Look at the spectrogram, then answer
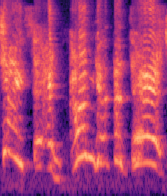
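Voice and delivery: acted, shrill, very high-pitched scream. Recounting a windstorm during a shower, calling for the tent, retelling a scream. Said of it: "I'm like screaming".

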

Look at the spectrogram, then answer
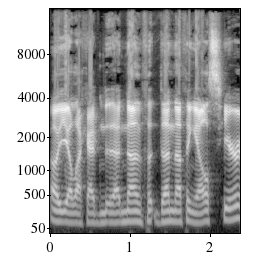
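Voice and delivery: ordinary talk, nothing marked

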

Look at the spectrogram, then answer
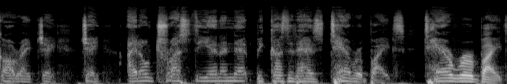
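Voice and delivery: breathy, very loud, high-pitched voice. Describing an Adam Sandler character to friends, doing his breathy character voice. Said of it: "very breathy character".

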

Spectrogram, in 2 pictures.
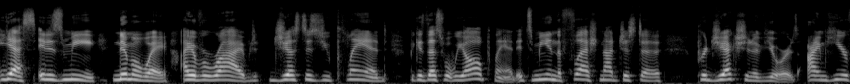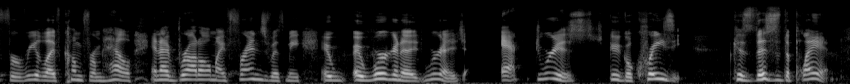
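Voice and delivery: ordinary talk

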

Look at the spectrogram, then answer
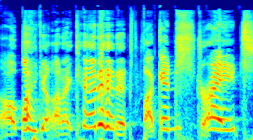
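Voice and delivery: put-on, very high, slow, drawn-out blubbering. Retelling Bryson on the range after a major: imitating Bryson crying. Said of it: "literally, like, crying".

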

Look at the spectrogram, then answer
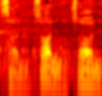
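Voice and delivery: very low, deep radio voice.

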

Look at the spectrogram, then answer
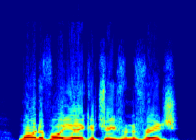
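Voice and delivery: put-on Cockney accent, pitched very high. Showing how Australian slang would be used, slipping into a Cockney accent. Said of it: "That turned into like a Cockney accent".

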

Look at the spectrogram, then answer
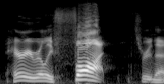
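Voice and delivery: very loud, high shout, like typed in caps lock. Showing how the line should be said: loud, like in all caps. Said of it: "you have to say it like the word caps locked".

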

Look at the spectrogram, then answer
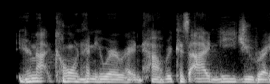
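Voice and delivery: whispering. Recounting a moment of crying when a voice spoke into their ear, retelling a whisper. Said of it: "And the whisper was like".

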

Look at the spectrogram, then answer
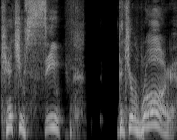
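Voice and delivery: very high-pitched shout through clenched, gritted teeth. Voicing a character on her turn in a fight, yelling through gritted teeth. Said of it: "through gritted teeth, just yells out".

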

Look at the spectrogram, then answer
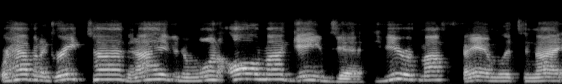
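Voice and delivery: fake Cajun accent laid on, pitched high. Retelling his first appearance at a basketball game: imitating a put-on cajun accent. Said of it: "he got his Cajun accent".

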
